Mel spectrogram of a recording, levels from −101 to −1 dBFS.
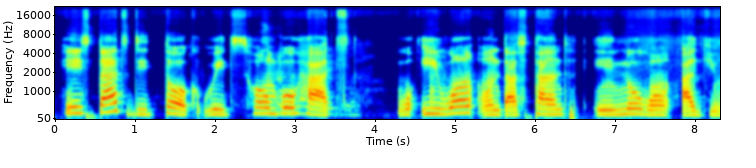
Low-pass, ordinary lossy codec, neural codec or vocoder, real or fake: none; none; autoencoder, 48 kHz, 128 numbers a frame, DAC-VAE, trained on Japanese speech; fake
